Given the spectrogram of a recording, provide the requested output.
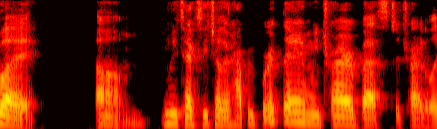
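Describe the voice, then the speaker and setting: With an American accent, a woman speaks at a moderate pace in a fairly low, dark, mellow tone with ordinary pitch variation. The recording is very clean, with a silent background. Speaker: podcast co-host. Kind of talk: casual chat.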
